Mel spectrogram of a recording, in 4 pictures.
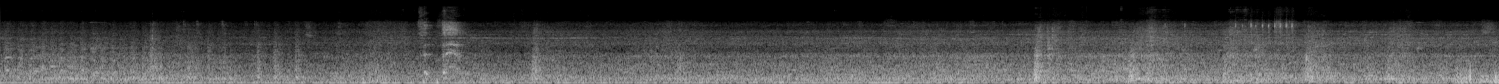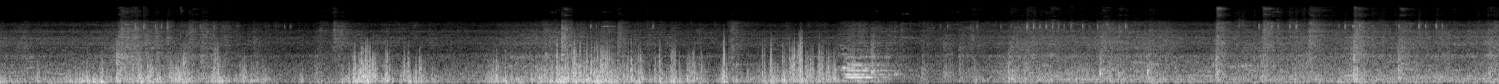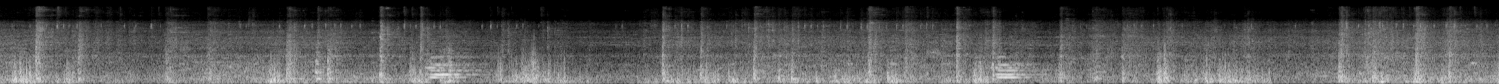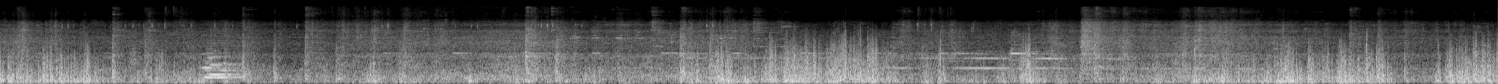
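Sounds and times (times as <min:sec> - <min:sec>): train rumbling along tracks: 0:00.0 - 0:59.9
train horn blasts: 0:23.2 - 0:24.2, 0:34.2 - 0:35.0, 0:39.8 - 0:40.7, 0:47.0 - 0:47.6, 0:53.7 - 0:57.6.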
